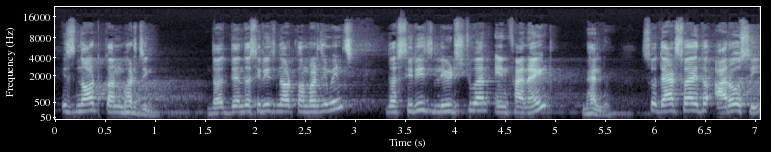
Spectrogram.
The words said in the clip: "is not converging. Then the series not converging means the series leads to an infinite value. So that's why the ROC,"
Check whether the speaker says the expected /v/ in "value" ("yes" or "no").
no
